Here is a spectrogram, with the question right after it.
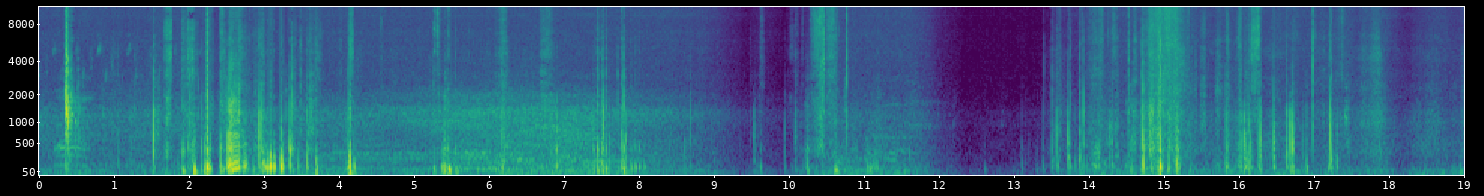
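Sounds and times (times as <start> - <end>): phone rustling against clothing: 0.5 - 4.6, 9.5 - 10.9, 13.2 - 19.0.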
